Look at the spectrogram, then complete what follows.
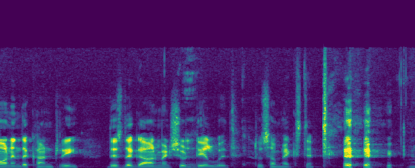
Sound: laughs

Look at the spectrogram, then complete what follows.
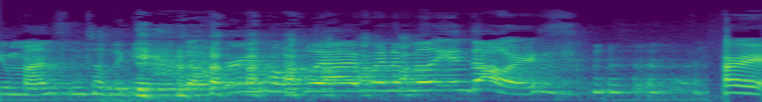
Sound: laughs; chuckles

